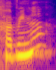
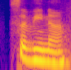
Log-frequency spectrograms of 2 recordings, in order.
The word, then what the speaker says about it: Savina: Um, is your name pronounced Habina? Savina.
